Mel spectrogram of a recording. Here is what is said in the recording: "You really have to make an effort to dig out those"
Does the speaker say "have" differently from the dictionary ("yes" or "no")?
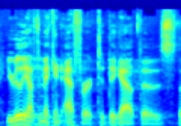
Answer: yes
